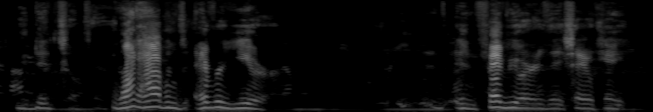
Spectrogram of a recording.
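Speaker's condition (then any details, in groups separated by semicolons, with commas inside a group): Benign essential tremor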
